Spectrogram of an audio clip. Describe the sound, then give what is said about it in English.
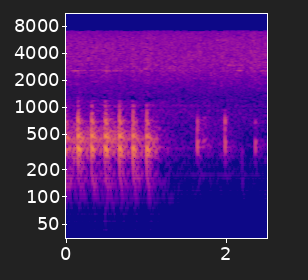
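A quick run of about seven firm knocks on a wooden door, followed after a pause by three or four softer, spaced-out taps. Clear, no talking. “Look, I'll place the coin here, then I'll knock and you can hide just to the side of the door.”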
